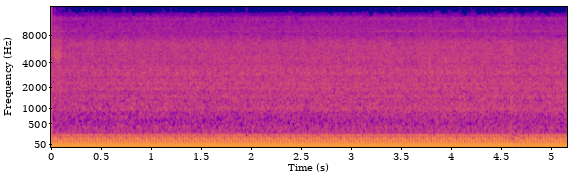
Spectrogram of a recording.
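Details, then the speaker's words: Nissan 370Z at idle, a deep chug about three per second with occasional hiccups. It is still misfiring after valve cover gasket and spark plug work, and the cause is not yet found. "yo let me oh this is still misfiring bro [ __ ] [ __ ] cars let me see let me sit down maybe i'm just paranoid but no yeah it's still misfiring bro"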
